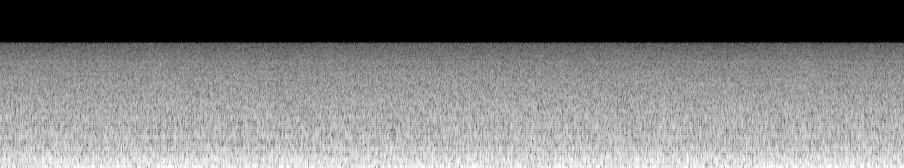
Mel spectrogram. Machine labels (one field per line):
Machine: fan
